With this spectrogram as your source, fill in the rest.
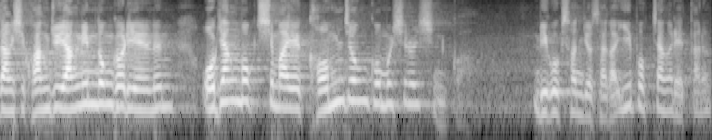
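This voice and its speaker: A man with a high pitch raises and projects his voice at a moderate pace, showing ordinary pitch variation and big swings in loudness. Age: 60s. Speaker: pastor and seminary president. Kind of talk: sermon. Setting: church.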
